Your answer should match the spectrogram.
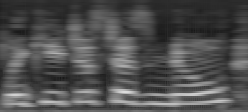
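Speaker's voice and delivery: ordinary talk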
